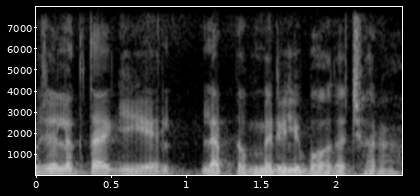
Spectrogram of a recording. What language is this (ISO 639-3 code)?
urd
